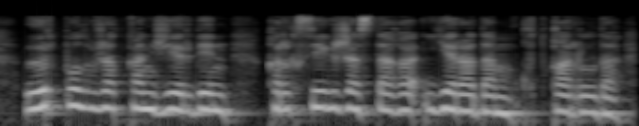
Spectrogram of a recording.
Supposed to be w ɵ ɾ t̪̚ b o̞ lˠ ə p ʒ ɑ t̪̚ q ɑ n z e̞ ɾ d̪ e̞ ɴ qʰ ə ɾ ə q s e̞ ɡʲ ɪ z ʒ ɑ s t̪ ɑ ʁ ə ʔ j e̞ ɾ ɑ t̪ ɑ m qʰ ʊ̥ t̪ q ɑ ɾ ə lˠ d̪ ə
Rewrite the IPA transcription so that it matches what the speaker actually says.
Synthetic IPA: w ɵ ɾ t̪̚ b o̞ lˠ ə p ʒ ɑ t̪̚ q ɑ n ʒ e̞ ɾ d̪ e̞ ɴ qʰ ə ɾ ə q s e̞ ɡʲ ɪ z ʒ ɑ s t̪ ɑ ʁ ə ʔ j e̞ ɾ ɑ d̪ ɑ m qʰ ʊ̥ t̪ q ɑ ɾ ə lˠ d̪ ə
